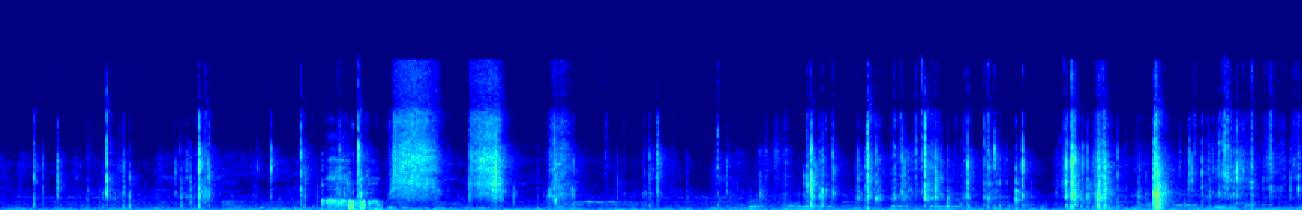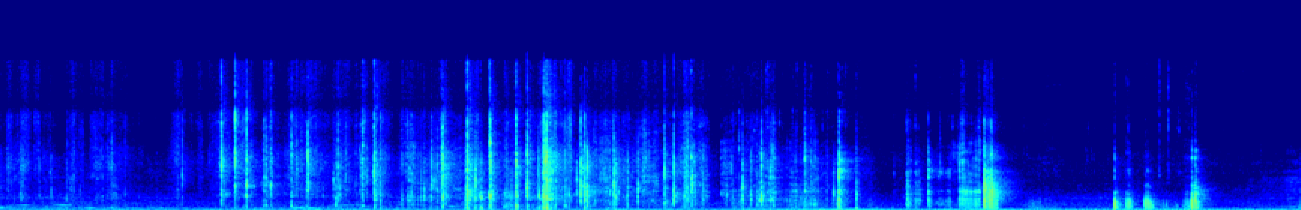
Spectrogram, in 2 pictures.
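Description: Clear plastic packaging bag crinkling and rustling as it is handled and pulled open, with scattered small crackles and clicks.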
